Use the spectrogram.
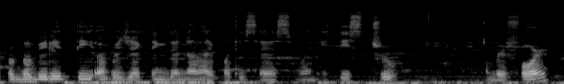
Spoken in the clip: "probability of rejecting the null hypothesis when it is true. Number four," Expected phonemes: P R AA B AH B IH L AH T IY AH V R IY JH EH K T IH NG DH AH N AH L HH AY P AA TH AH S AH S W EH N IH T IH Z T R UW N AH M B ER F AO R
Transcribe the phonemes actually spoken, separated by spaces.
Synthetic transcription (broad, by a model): P R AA B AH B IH L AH T IY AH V R IY JH EH K T IH NG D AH N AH L HH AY P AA T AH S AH S W EH N IH T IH S T R UW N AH M B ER F AO R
